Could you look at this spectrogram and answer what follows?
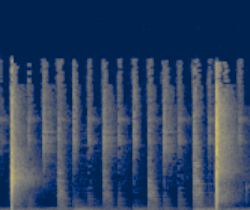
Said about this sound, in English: Okay, I think basically I'm just clapping. Let me try. That's a whole lot of high fives I'm giving myself. Hold on. Yeah, I think it's just clapping, buddy.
